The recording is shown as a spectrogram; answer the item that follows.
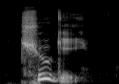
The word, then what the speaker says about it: cheugy: Today's word, chuggy, an adjective meaning the opposite of trendy, out of date, or uncool.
